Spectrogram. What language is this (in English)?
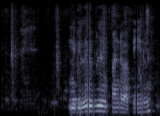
Swahili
